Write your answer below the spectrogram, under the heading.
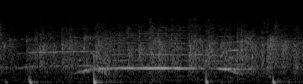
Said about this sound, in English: Stand to your feet. Clap your hands.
